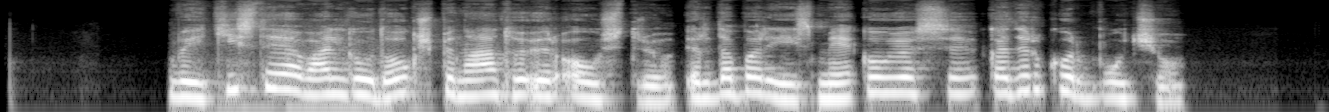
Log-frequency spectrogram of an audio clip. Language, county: Lithuanian, Vilnius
